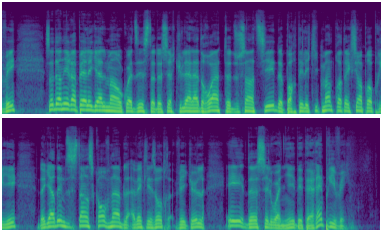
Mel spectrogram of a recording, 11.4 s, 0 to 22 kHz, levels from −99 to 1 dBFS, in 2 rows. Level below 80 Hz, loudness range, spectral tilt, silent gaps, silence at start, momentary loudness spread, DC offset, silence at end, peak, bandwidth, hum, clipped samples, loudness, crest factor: -44 dBFS; 2 LU; -6.5 dB/octave; none; 0 s; 6 LU; under 0.1%; 0.4 s; -10 dBFS; 11.5 kHz; none; under 0.1%; -25 LUFS; 14 dB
